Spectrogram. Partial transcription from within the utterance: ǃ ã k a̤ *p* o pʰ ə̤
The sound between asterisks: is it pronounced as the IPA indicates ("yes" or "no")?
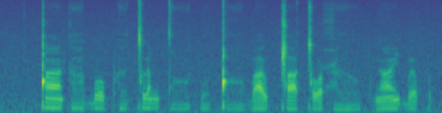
no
